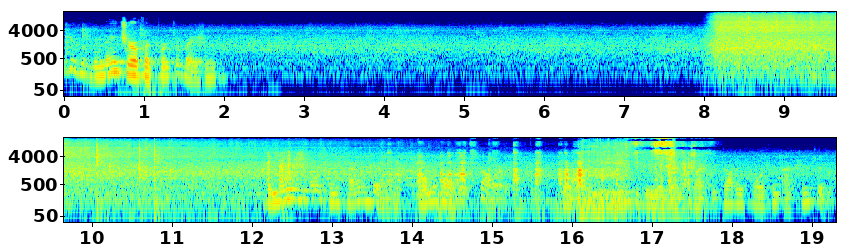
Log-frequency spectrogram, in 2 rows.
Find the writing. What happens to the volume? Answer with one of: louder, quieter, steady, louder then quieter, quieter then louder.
louder.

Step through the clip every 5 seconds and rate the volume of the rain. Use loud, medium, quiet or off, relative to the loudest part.
quiet, loud, loud, medium.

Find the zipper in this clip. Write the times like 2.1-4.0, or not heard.
16.1-16.8.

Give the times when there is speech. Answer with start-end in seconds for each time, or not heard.
0.0-1.9, 11.5-19.2.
